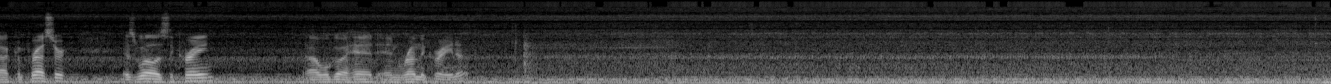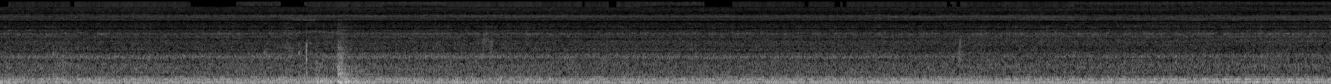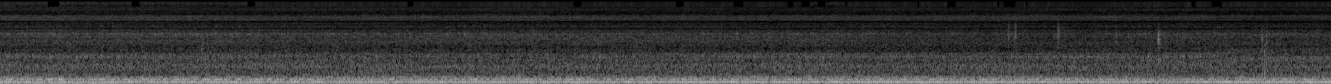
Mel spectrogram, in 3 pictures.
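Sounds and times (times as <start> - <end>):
diesel engine running: 0.0 - 39.9
sharp knock: 16.4 - 17.3.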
